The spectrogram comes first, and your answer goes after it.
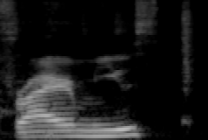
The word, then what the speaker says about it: Freiermuth: All right, at the 209, I got Pat Freiermuth, tight end out of Penn State.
